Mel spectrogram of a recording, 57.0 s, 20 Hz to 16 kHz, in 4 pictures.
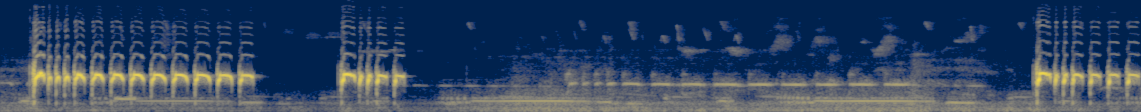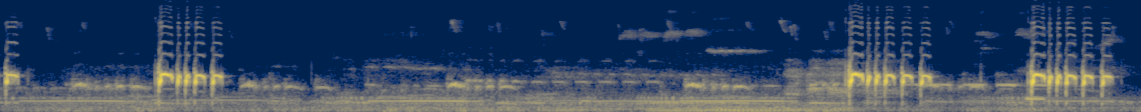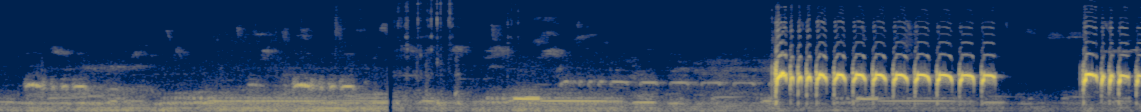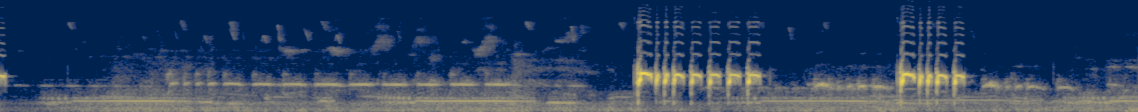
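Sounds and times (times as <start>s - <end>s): dove staccato cooing: 0.0s - 41.2s, 41.9s - 57.0s
faint long cooing notes: 5.4s - 13.3s, 14.0s - 38.4s, 43.2s - 57.0s.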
